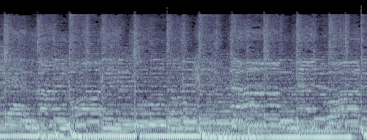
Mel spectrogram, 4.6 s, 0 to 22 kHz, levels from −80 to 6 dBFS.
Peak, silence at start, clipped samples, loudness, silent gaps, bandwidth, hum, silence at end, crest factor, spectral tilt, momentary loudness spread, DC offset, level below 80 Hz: 0 dBFS; 0 s; under 0.1%; -12 LUFS; none; 16 kHz; none; 0 s; 10 dB; -4.5 dB/octave; 1 LU; under 0.1%; -16 dBFS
